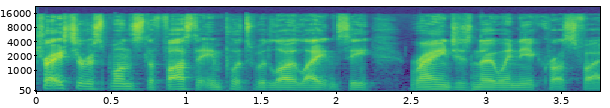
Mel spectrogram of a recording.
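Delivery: ordinary talk, nothing marked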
